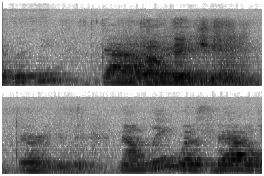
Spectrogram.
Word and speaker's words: Tao Te Ching: And even though it has T's and C's, it's pronounced Tao Te Ching. Would you say it with me? Tao Te Ching.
